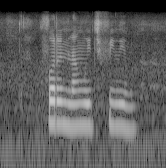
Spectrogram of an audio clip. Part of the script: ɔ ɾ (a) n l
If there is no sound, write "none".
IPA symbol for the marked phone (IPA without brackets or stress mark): ɛ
